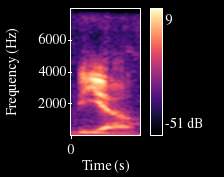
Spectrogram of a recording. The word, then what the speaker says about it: Vio: The the Vio series, the the Vio or Vio, sorry, it's pronounced Vio cuz it's Italian.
